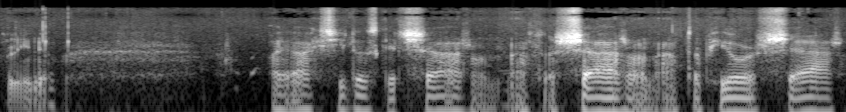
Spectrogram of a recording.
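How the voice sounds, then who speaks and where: A young man with a low, gravelly voice talks over his gameplay, muttering and swearing as his frustration builds. A faint hiss of noise sits under the recording. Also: flat delivery, a little slow. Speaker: gamer. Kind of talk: casual gameplay commentary.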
